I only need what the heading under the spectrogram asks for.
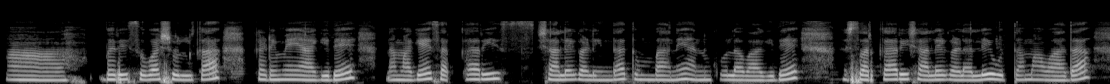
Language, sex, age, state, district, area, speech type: Kannada, female, 45-60, Karnataka, Bangalore Rural, rural, spontaneous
